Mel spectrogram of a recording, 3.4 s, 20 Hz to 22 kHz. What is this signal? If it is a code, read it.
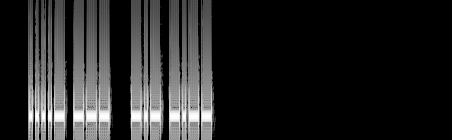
Morse code, heard as a keyed tone, about 50 wpm, 700 Hz. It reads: 4O KY
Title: Winter Field Day Exchanges Encore 50wpm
